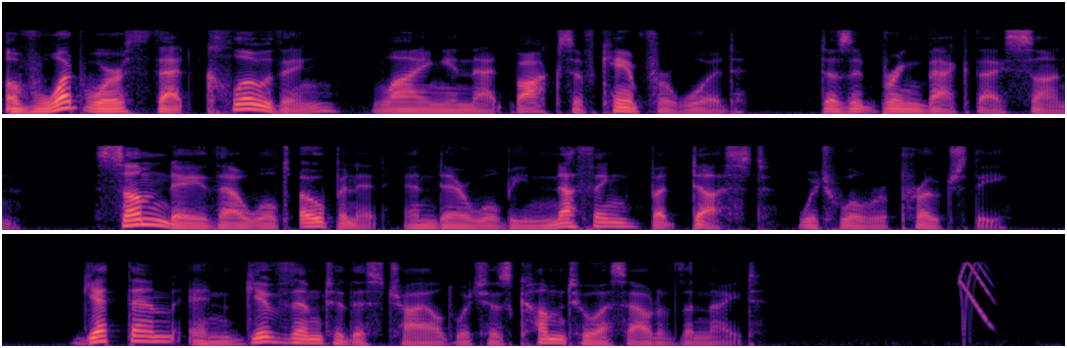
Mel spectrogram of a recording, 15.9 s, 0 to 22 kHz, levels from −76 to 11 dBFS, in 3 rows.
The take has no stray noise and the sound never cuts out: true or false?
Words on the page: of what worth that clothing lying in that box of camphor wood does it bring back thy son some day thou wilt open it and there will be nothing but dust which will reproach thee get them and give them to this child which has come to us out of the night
false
